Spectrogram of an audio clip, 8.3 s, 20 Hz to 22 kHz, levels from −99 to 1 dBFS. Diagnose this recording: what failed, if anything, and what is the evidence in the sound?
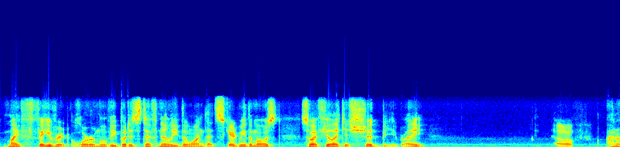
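An AMR rate drop, a network-driven codec fault, runs from 2.31 to 3.30 s. The speech turns rougher and more synthetic there, then clears once the rate recovers. The sound points to the link pushing the AMR-WB encoder from 23.85 down to 8.85 kbit/s, trading speech bits for error protection. Unlike packet loss or concealment, there is no gap or dropout, and the audio band stays just as wide; only the texture degrades.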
